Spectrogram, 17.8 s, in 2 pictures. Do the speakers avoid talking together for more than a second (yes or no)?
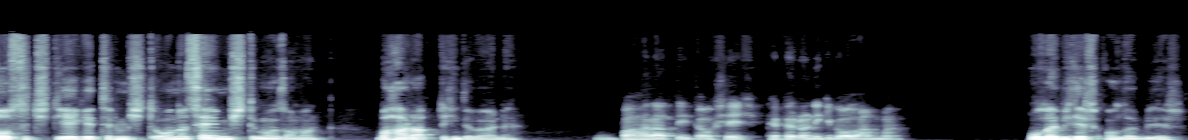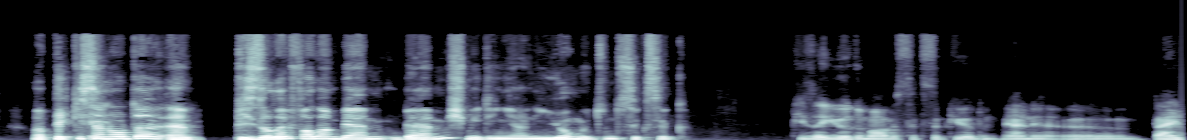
yes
